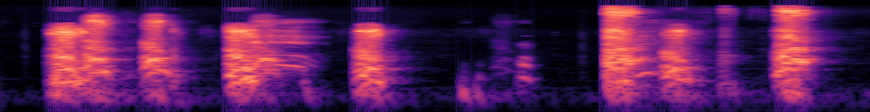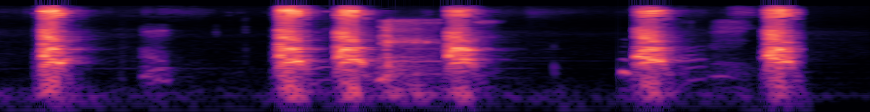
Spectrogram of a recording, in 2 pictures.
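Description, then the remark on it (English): A dog barks loudly, letting out a rapid string of sharp barks in uneven bursts with brief pauses between them, and no talking over it. “I'm gonna keep barking.”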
